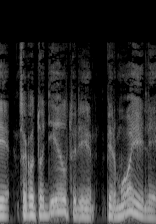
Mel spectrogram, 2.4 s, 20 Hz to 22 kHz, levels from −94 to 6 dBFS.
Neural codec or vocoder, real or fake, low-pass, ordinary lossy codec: vocoder, 44.1 kHz, 128 mel bands every 256 samples, BigVGAN v2; fake; 14.4 kHz; MP3, 48 kbps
